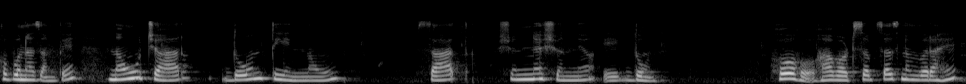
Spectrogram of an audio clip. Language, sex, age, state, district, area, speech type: Marathi, female, 30-45, Maharashtra, Nashik, urban, spontaneous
